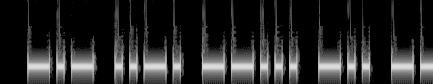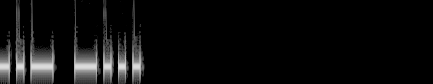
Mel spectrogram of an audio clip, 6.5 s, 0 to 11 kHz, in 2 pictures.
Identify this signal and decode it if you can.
Morse code, heard as a keyed tone, about 22 wpm, 700 Hz. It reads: KF7DQB
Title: USA Call Signs - 6 Characters - Repeated 2x - 22wpm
